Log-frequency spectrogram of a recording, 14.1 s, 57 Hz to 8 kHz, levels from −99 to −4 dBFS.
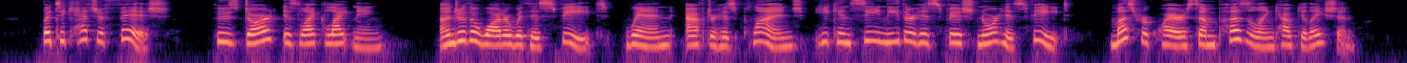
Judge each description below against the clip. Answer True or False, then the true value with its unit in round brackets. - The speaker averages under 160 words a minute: True (150 wpm)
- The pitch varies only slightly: False (4.6 semitones)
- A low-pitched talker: False (265 Hz)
